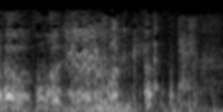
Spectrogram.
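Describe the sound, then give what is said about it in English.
Horses whinnying as three riders rein them up, several loud, wavering neighs in quick succession with shrill rising and falling cries. “Finally, the three horsemen reined up.”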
